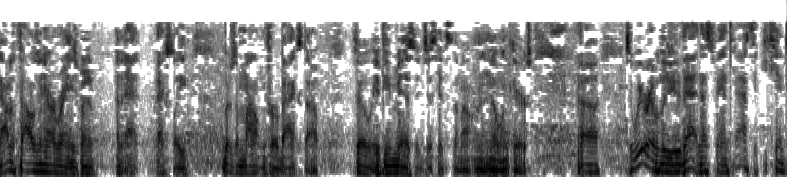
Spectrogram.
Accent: Scotland, United Kingdom; I am Scottish.

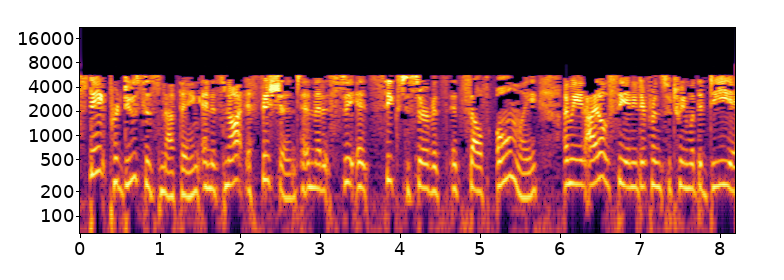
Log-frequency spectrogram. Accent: West Coast, United States; When I was growing up on the West Coast

